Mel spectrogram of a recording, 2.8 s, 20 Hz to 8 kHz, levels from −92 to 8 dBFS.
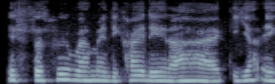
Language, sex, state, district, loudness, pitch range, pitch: Hindi, male, Bihar, Jahanabad, -25 LUFS, 150-170 Hz, 160 Hz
